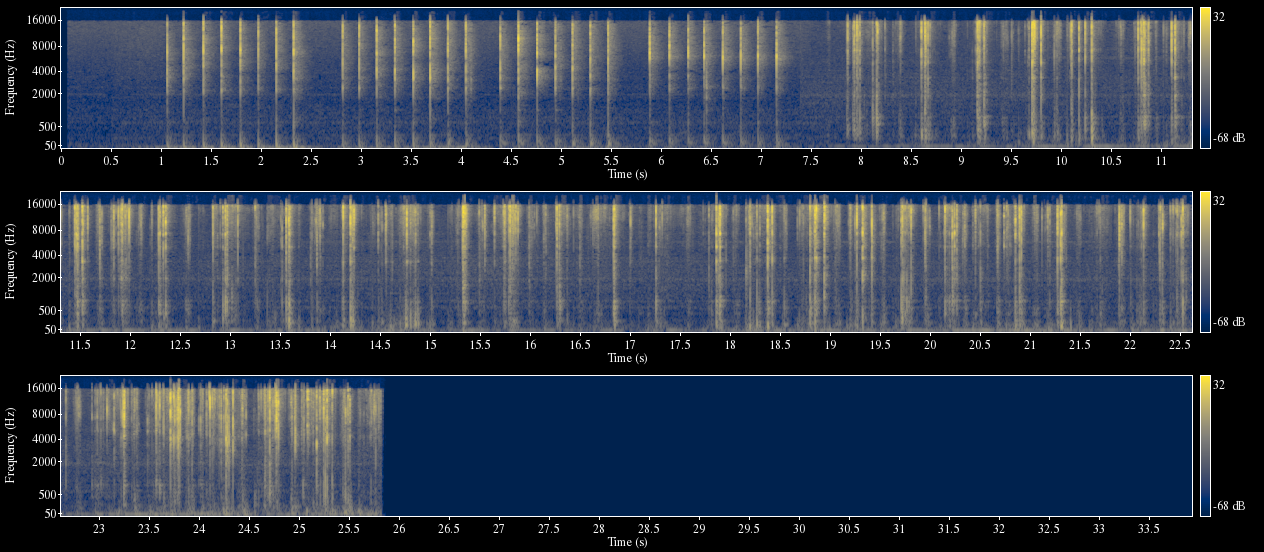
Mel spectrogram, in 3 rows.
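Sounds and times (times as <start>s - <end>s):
slime squishing with sticky clicks: 1.6s - 25.8s.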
